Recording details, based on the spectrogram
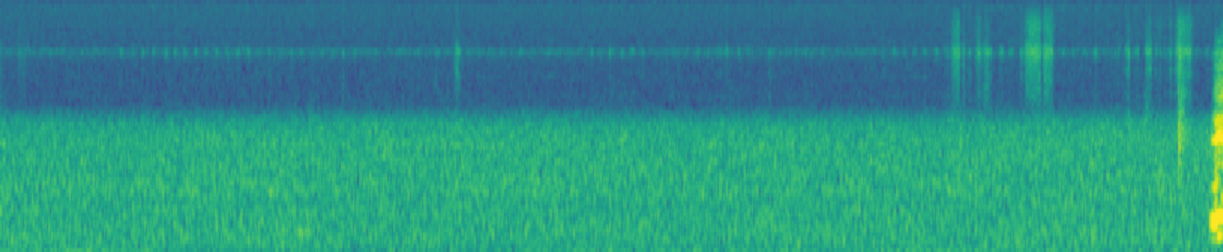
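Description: A pen scratches steadily across paper, writing Arabic calligraphy letters in the Ruq'ah script. The faint, continuous scratching goes on without a break, alone and close, and a brief louder knock comes at the very end.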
